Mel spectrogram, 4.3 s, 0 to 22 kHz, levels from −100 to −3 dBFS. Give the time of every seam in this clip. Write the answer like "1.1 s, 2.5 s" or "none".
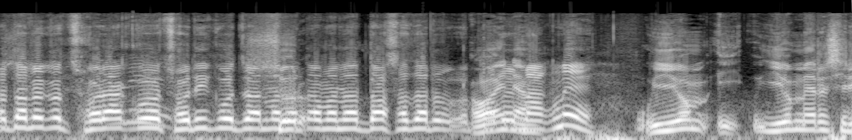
3.0 s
